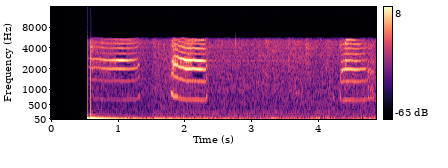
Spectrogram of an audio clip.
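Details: A domestic cat sitting in a pot gives three flat, steady, harmonic meows, each just under a second long, spaced one to two and a half seconds apart, over a quiet low background hum.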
